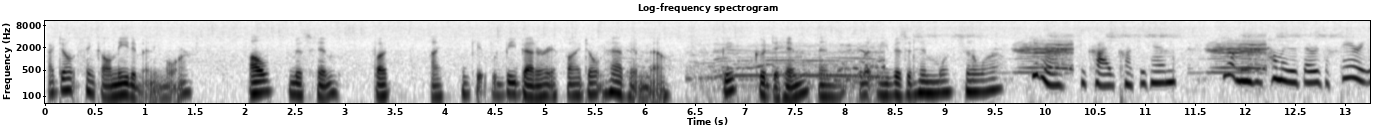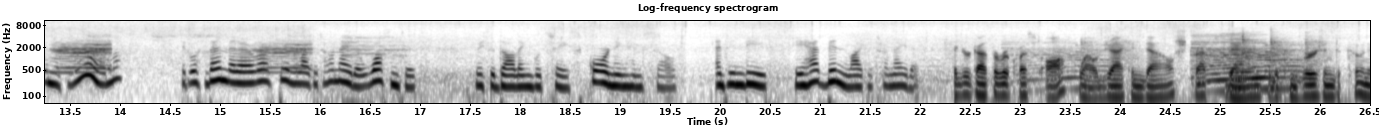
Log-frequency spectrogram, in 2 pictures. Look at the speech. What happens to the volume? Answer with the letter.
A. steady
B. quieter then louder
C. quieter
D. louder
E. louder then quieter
A.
